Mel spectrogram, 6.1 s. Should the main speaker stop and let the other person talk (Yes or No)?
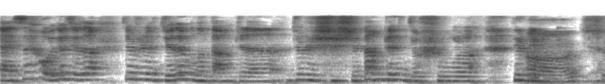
Yes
